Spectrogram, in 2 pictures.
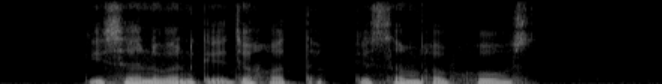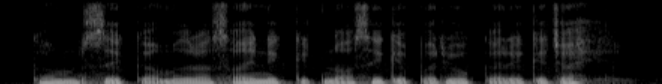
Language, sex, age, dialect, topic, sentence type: Magahi, male, 51-55, Western, agriculture, statement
